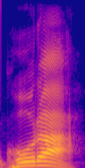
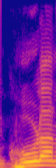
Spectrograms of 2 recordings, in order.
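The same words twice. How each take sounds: First: घोड़ा with the ड़ softened to a tapped r, "ghora"; Bihari pronunciation. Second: Said in the usual way. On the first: Shown as a demonstration. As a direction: say घोड़ा as ghora, a light r tap in the middle. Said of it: "Bihar में जाएंगे तो घोड़ा को घोड़ा नहीं कहेंगे". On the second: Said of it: "घोड़ा को घोड़ा नहीं कहेंगे".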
